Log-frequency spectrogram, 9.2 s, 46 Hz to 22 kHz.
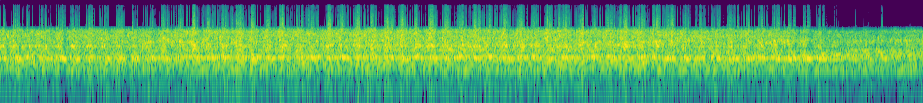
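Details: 2006 Suzuki Forenza idling with the hood open, a loud, steady mid-pitched hum over the engine; owner suspects a failing power steering pump.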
